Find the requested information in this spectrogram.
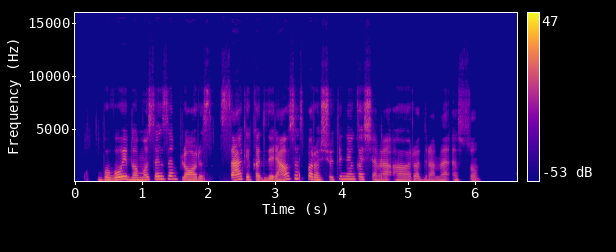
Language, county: Lithuanian, Klaipėda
